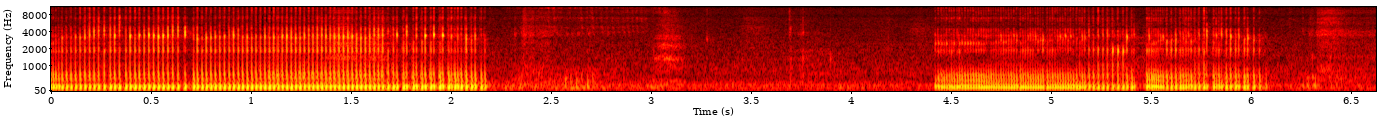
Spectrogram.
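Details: Dog sleeping on a couch: two long, loud rattling snores separated by a quiet pause; ordinary snoring.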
